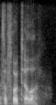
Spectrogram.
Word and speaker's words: flotilla: I pronounced Fortilla like tortilla. – It's a flotilla.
